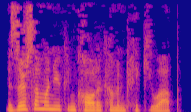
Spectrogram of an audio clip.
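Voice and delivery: fast, hurried intern question; busy intern, rushed. Acted. Intern hurrying a patient, fast rushed question.

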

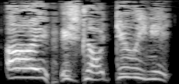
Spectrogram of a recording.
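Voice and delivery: terrified, very high squeal; Winky. A narrator's reading. The elf denies the spell to Mister Diggory, terrified squeal. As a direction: squeal it slowly in panic. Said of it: "she squealed".

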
